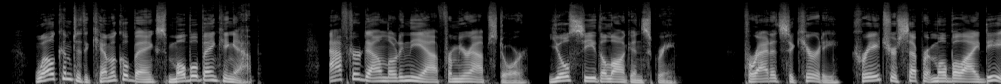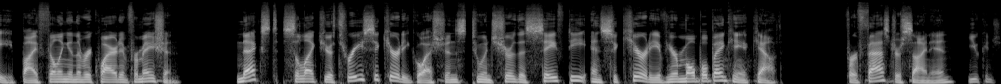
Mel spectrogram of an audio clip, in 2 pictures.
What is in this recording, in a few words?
app tutorial video; chemical bank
